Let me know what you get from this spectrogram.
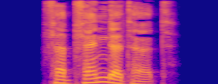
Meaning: inflection of verpfänden: 1. second-person plural preterite 2. second-person plural subjunctive II
- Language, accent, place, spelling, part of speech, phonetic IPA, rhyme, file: German, Germany, Berlin, verpfändetet, verb, [fɛɐ̯ˈp͡fɛndətət], -ɛndətət, De-verpfändetet.ogg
